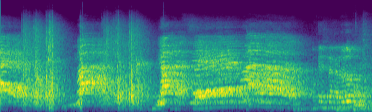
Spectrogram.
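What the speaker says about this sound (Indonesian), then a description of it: "tepuk semangat dulu" A class of schoolchildren does a rhythmic spirit clap in a classroom lesson: a few sharp, loud group claps land in a pattern while young voices chant loudly together between and over them.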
